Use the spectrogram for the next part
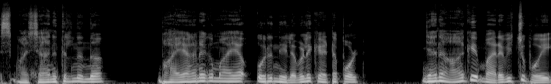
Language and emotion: Malayalam, fearful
